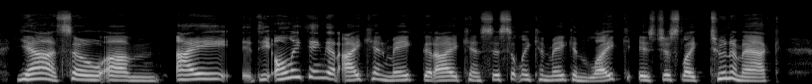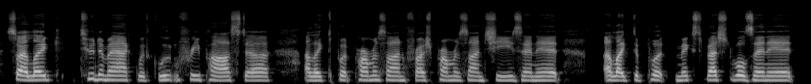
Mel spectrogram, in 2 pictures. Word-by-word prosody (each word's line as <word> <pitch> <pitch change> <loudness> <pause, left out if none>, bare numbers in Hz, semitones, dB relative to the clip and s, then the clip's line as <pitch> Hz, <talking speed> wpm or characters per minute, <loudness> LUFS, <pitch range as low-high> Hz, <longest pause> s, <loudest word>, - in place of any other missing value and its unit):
Yeah, 240 +2 +5
so, 210 +1 +2
um, 175 -3 +2
I 250 - +4
eh, 400 - -5
the 225 -1 -3
only 285 +9 +4
thing 320 -3 -3
that 260 -4 0
I 200 +2 +4
can 225 -2 -4
make 205 +3 -2
that 190 -2 0
I 190 +1 +4
consistently 220 +4 -4
can 220 -1 -6
make 205 +2 -2
and 175 -6 -3
like 170 +9 0
is 195 -2 0
just, 220 0 -2
like, 185 -2 +1
Tuna 275 +1 +1
Mac. 170 -3 0 0.3
So, 225 - +1
I 205 - +7
like 205 +1 +2 0.2
tuna 230 -3 -2
mac 200 -1 +1
with 180 -2 -5
gluten-free 205 +3 -3
pasta, 185 -2 0 0.3
I - - 0
like 185 0 0
to - - -15
put 200 -2 -4
Parmesan 200 -1 0
fresh 190 -1 -4
Parmesan 195 -2 -2
cheese 190 0 -5
in 190 -1 -1
it, 185 -1 0 0.4
I - - +3
like 190 -2 +2
to 205 - -3
put 205 +2 -3
mixed 195 +1 -5
vegetables 205 -1 +1
in 195 0 +2
it, 190 -1 0
200 Hz, 185 wpm, -24 LUFS, 190-220 Hz, 0.4 s, I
